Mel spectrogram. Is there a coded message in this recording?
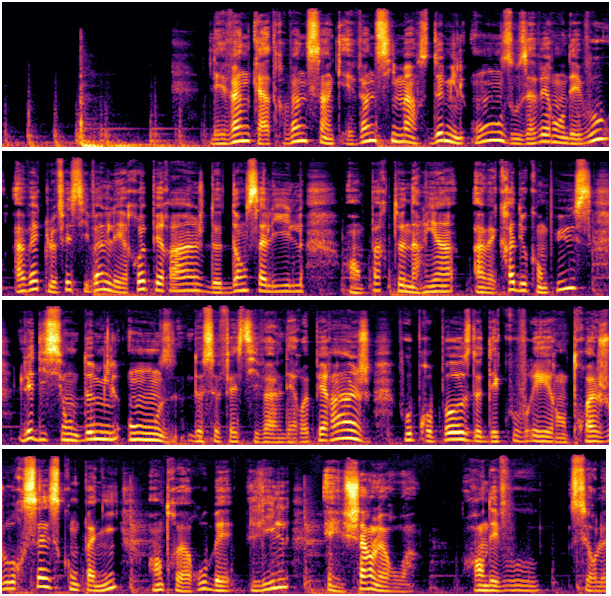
No.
